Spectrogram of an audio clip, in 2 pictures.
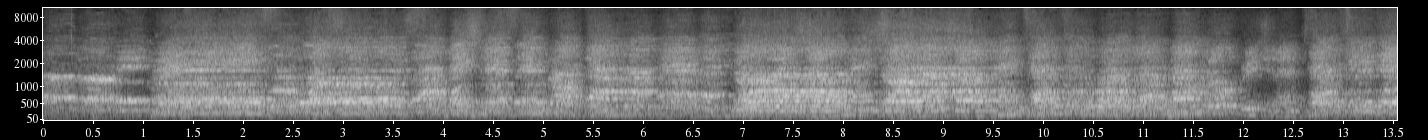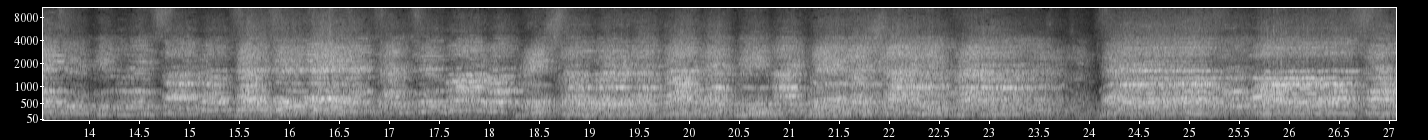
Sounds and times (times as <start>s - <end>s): Choir: 0.0s - 27.0s.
